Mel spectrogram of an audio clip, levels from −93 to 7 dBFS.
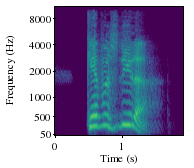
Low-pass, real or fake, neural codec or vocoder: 9.9 kHz; fake; codec, 16 kHz in and 24 kHz out, 0.4 kbps, LongCat-Audio-Codec, fine tuned four codebook decoder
